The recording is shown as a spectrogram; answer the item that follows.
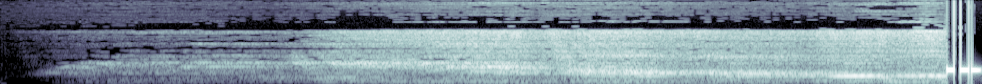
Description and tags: A UFO like sound generated in Audition.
